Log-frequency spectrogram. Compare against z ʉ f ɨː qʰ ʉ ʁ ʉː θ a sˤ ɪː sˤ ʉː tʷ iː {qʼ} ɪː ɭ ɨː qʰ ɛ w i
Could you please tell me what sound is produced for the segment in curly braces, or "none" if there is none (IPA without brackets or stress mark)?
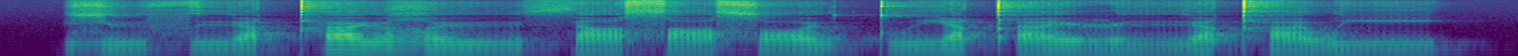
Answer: qʼ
